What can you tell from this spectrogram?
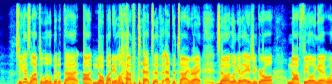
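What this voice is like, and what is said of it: Usual voice. Nothing is said of it.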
